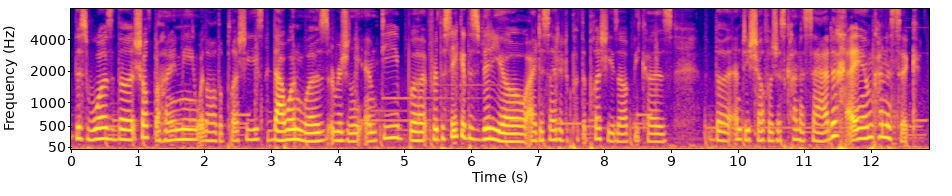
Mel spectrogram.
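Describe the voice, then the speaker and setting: A woman's voice: medium pitch, normal speed, a little mellow. A young woman with a congested, stuffy voice from a cold, chatting in a rambling, giggly way close to the mic. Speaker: book vlogger. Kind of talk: casual chatty book haul.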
